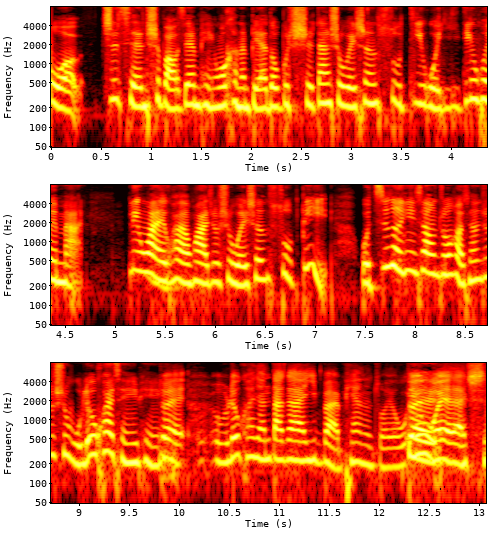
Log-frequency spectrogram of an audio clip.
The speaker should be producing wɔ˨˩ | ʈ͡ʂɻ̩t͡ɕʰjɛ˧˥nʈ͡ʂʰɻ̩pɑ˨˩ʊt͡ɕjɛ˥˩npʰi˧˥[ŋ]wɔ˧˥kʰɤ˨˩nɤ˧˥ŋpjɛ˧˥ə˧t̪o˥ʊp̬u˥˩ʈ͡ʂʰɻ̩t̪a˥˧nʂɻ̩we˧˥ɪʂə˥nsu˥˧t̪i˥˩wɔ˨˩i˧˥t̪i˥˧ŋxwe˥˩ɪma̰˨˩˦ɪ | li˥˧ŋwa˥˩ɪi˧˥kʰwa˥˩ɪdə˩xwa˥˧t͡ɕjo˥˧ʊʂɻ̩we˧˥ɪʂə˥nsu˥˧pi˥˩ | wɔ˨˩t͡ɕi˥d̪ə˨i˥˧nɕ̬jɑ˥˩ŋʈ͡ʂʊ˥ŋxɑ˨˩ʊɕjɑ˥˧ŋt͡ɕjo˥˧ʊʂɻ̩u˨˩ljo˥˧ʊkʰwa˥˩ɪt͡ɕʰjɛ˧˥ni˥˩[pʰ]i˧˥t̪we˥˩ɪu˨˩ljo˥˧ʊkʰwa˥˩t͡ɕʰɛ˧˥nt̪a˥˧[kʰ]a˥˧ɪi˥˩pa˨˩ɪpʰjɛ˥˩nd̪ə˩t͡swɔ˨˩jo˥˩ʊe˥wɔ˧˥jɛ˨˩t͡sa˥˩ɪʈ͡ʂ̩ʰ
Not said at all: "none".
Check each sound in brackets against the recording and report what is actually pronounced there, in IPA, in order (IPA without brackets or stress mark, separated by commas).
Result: ŋ, pʰ, k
